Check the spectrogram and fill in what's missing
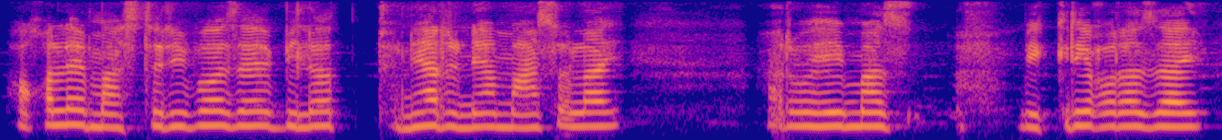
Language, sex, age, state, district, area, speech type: Assamese, female, 30-45, Assam, Barpeta, rural, spontaneous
